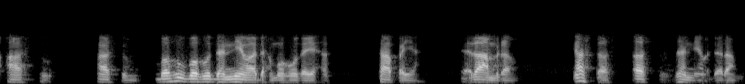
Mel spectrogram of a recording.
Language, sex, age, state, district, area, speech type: Sanskrit, male, 30-45, Karnataka, Dakshina Kannada, rural, conversation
